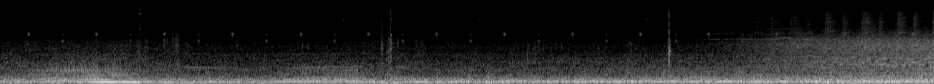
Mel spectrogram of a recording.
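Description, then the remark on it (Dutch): Steady low rumble of a car driving along a road, heard from inside the cabin, with continuous engine and tire noise and faint light ticking or rattling throughout; the car is being driven along the route of a train that departed from Belgium. “Ik stap vandaag in mijn auto en ik rijd het parcours af op zoek naar het volledige verhaal.”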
